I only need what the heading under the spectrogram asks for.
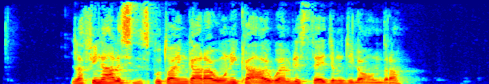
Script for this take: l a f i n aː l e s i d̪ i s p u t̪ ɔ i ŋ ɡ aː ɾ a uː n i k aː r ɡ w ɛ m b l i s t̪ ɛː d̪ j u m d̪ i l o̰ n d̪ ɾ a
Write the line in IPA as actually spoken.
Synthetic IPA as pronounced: l a f i n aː l e s i d̪ i s p u t̪ ɔ i ŋ ɡ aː ɾ a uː n i k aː l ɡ w ɛ m b l i s t̪ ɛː d̪ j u m d̪ i l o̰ n d̪ ɾ a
